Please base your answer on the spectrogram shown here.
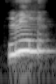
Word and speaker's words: huile: The oil, l'huile. Here, why don't we have le or la? It's because it starts with the H that is mute, so we don't pronounce it.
